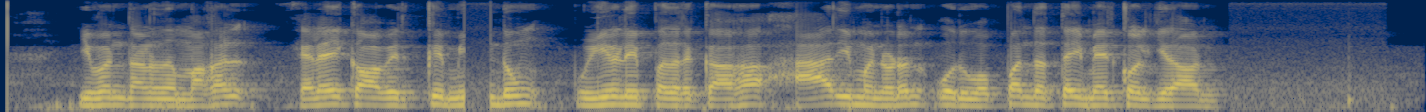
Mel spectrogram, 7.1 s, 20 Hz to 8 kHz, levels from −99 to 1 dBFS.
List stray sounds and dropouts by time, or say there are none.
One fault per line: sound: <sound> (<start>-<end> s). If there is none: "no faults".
sound: dropout (2.3-2.5 s)
sound: laugh (6.8-6.9 s)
